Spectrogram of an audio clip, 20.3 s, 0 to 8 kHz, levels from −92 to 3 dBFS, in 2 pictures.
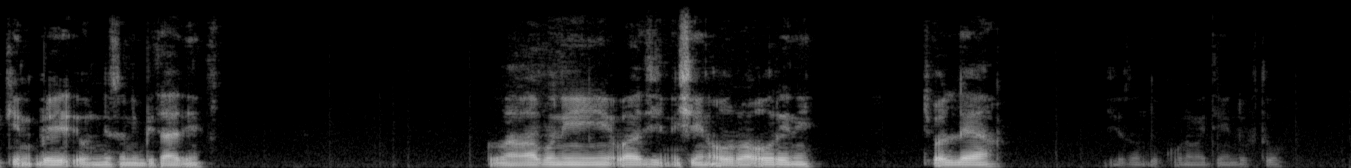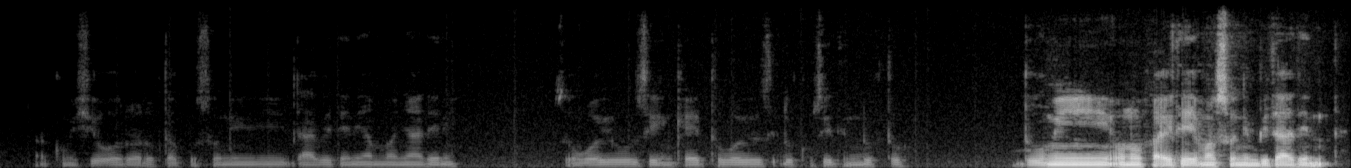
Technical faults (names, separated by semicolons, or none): automatic gain rising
